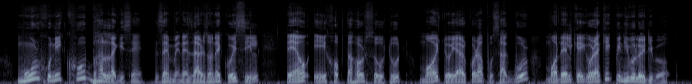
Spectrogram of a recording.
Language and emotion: Assamese, happy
